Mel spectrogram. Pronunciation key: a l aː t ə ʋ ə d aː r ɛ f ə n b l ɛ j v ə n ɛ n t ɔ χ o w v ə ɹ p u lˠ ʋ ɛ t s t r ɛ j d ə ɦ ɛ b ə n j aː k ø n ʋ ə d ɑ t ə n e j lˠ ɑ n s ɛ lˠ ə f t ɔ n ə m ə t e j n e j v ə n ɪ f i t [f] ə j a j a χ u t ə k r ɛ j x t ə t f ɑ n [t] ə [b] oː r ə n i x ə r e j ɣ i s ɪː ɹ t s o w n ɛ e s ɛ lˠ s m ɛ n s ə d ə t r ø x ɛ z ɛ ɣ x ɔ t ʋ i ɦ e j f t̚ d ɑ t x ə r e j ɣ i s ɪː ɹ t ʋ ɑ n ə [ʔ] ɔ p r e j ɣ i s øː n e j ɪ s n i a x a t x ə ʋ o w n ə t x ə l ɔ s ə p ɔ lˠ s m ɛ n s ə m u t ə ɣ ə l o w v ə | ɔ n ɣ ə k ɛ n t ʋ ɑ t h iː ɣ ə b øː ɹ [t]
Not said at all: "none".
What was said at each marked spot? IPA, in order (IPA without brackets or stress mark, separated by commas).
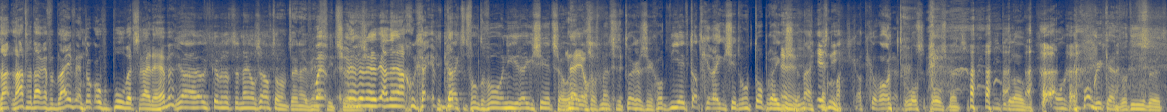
s, t, v, t, t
